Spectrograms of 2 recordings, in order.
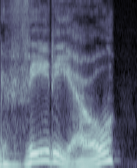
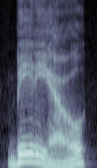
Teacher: instead of saying video with a V sound, pronounce video with a B sound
